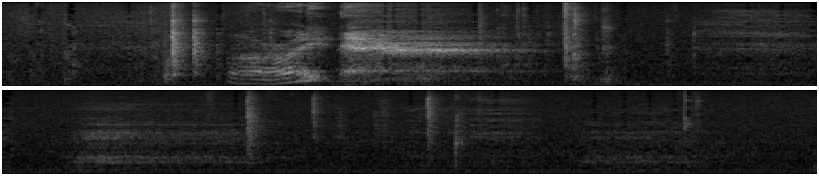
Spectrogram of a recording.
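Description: Small clicks and rattles of a clip-lead antenna wire being handled and fastened to a tube signal tracer's terminals. About a second in, a brief voice-like sound with rising pitch is the loudest thing.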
